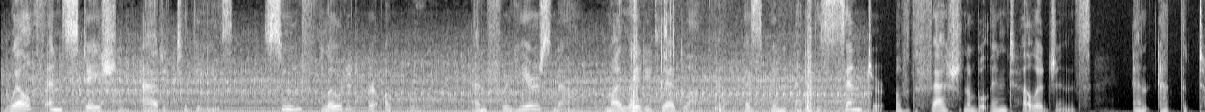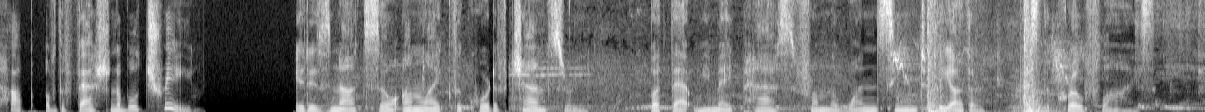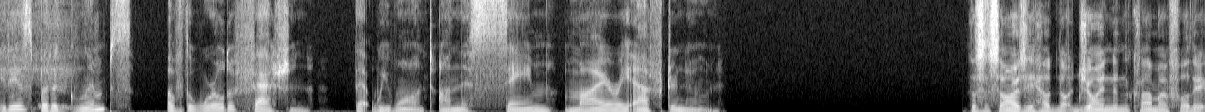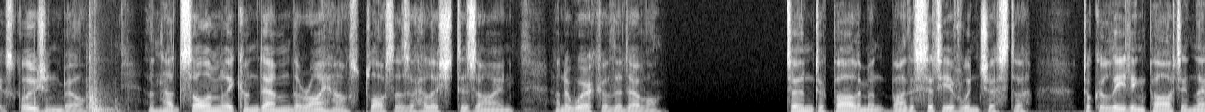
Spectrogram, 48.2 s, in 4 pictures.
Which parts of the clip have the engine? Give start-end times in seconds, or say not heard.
0.0-8.8.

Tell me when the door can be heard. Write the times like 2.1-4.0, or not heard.
6.2-8.2, 21.0-22.7, 36.4-37.4.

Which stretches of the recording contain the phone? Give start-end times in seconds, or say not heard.
not heard.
